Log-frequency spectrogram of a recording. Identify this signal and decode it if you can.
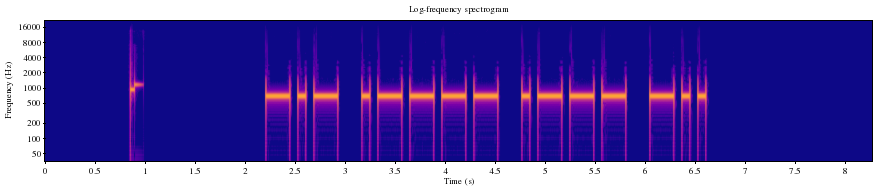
Morse code, heard as a keyed tone, about 15 wpm, 700 Hz. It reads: K1JD
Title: NA SOTA Activator Callsigns 15wpm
